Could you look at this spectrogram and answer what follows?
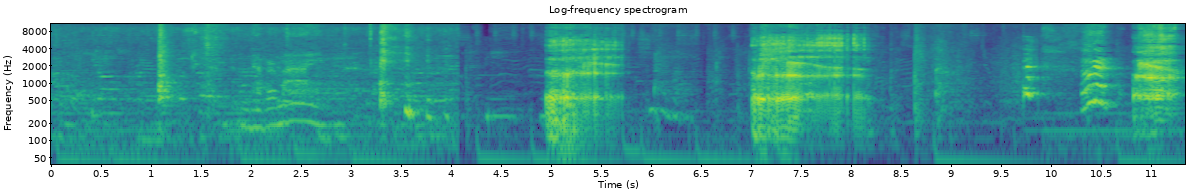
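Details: Girl burping: several loud, drawn-out belches with talk and background music between them; burping.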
